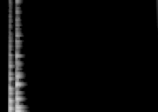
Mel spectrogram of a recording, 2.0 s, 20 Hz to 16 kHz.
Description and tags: Advancing Confirmation Sound
UI sound effect. On an ongoing basis more will be added here
And I'll batch upload here every so often.
1, 3-Octave, Advancing, Generic, Third-Octave, Confirmation, Sound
